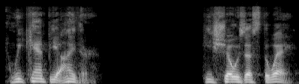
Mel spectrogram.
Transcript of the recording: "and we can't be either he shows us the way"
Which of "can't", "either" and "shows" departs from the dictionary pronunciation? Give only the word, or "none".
none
